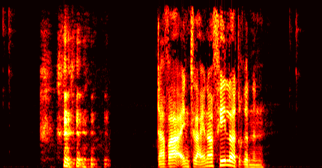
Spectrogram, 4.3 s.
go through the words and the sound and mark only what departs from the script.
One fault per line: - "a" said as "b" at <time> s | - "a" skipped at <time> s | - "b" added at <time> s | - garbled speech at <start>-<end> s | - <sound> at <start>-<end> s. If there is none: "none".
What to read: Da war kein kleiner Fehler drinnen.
- laugh at 0.5-1.5 s
- "kein" said as "ein" at 2.4 s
